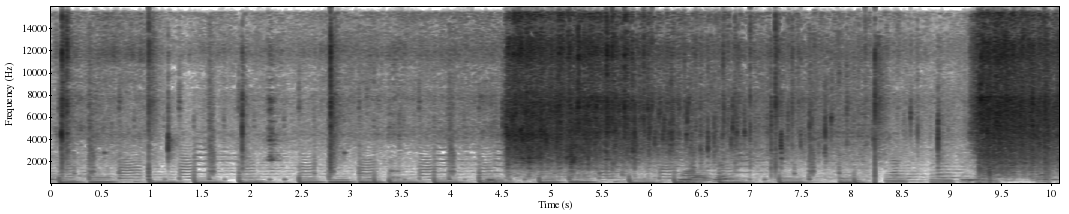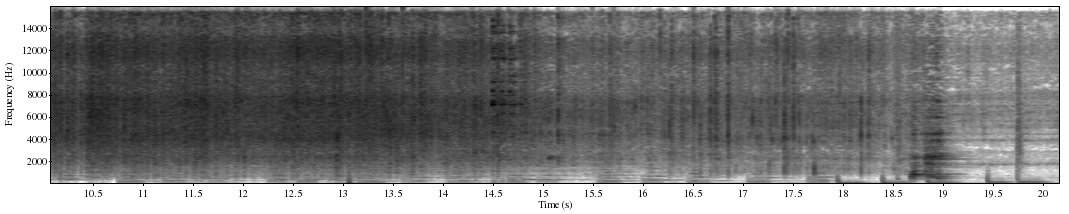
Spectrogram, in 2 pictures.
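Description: Fenugreek seeds frying in hot oil for a Kerala mango pulissery, a steady close sizzle that swells loudly midway and stays dense, with light stirring clinks and no talk.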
